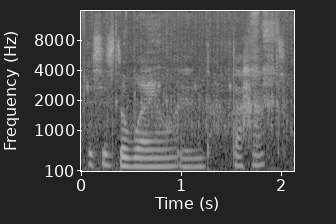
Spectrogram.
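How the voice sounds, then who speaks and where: Soft-spoken ASMR woman, often whispering, noisy background. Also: medium pitch, level tone, normal speed. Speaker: host of an ASMR drawing channel. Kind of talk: ASMR, casual voice-over commentary on speed drawing. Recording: clear background noise from drawing sounds. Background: pen and marker scratching.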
